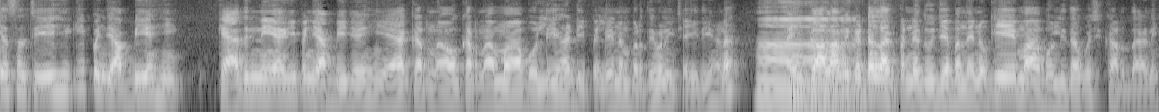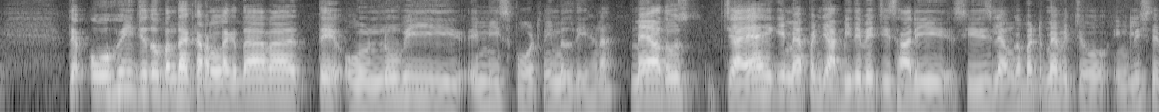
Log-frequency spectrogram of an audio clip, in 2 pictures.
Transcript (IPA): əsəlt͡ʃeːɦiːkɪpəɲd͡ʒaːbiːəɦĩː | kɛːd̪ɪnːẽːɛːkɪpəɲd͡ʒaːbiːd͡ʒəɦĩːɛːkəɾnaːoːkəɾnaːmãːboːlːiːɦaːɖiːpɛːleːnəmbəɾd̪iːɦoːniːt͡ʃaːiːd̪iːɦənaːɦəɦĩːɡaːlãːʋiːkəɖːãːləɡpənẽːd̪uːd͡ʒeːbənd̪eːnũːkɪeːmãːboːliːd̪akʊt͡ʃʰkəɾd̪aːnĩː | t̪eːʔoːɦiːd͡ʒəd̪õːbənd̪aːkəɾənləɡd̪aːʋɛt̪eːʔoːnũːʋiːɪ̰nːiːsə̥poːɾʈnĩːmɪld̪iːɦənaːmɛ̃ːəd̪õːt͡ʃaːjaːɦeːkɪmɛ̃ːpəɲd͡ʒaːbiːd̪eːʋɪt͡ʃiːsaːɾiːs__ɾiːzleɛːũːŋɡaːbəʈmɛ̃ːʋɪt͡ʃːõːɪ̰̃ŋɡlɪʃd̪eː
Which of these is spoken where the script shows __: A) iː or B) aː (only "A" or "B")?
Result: A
